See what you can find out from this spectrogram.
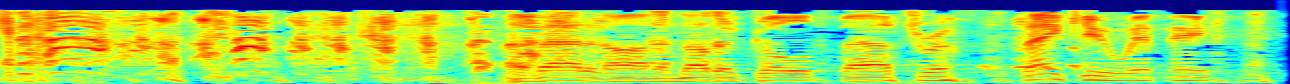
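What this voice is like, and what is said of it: Imitates another person's voice. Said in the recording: “my Clive Davis impression”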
